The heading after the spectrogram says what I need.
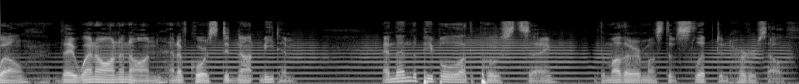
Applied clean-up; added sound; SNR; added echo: none; Trumpet; 12 dB; none.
